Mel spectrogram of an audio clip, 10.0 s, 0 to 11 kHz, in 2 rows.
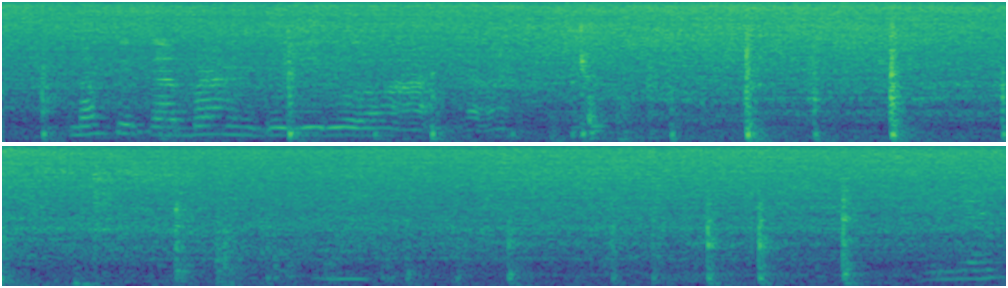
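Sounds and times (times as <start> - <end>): meat sizzling in a frying pan: 0.0 - 10.0
utensil knocking against pan: 1.4 - 5.2, 7.0 - 9.4.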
